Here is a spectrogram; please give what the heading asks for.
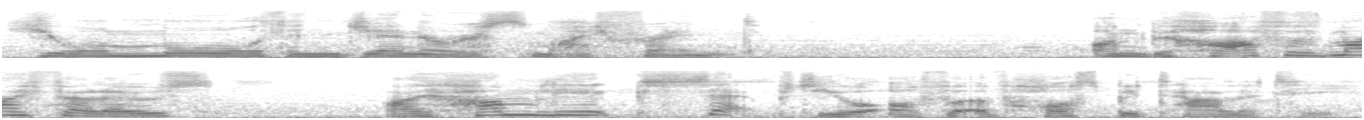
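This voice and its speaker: A man playing a dignified, earnest young idealist in a game cutscene, speaking in formal, measured, eloquent phrases. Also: a little high, expressive, fairly bright tone, faint music behind. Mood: humbled, grateful. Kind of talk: video game cutscene acting.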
